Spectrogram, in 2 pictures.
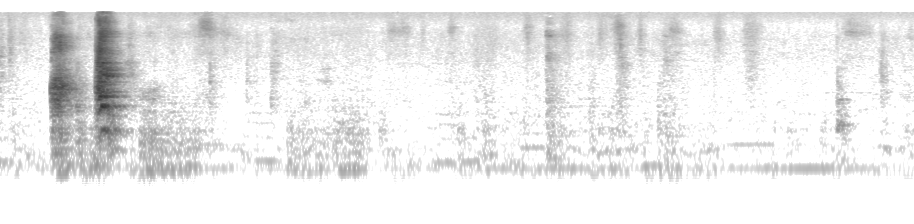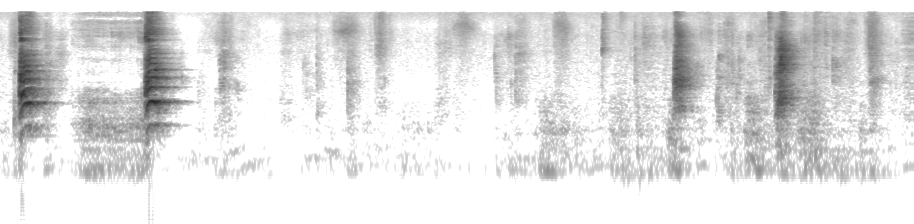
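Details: English bulldog puppies at play, giving sharp, high barks in quick doubled bursts, three clusters spaced several seconds apart with near silence between, in a quiet indoor setting.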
